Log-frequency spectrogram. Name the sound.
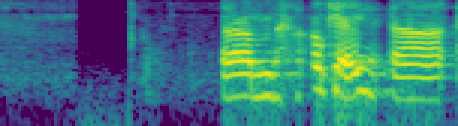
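cough and throat clearing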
